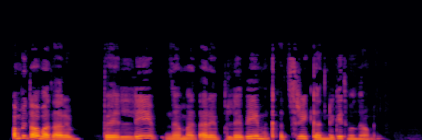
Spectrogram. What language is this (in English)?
Georgian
